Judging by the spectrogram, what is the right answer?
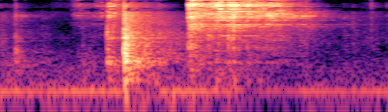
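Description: Eggs are cracked one after another into a bowl of wet muffin batter ingredients, giving two sharp, close shell cracks followed by a brief wet splash, with no talking over them.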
